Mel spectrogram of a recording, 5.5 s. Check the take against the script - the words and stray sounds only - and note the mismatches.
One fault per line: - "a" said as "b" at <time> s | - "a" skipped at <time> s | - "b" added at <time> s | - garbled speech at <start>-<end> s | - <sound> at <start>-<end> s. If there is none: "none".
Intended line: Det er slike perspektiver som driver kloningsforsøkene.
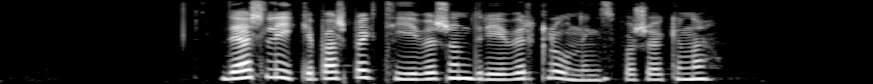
none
